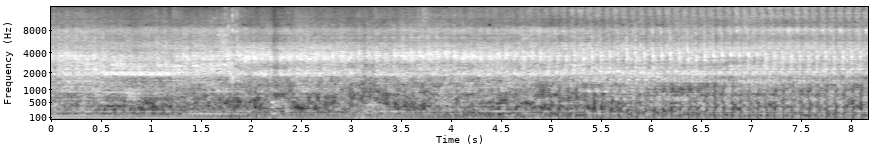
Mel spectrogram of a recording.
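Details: Kia Sportage with G4KD petrol engine, 97,000 km, cold start: steady hollow knock about four beats a second at idle, piston knock from scored cylinder walls found by endoscopy, likely from repeated overheating.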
